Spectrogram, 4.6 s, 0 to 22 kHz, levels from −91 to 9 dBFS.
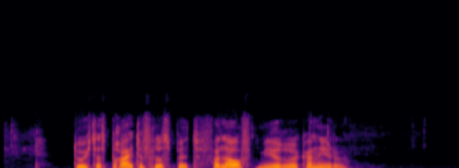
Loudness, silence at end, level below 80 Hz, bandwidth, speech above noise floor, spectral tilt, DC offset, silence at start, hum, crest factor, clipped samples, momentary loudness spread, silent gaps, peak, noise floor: -25 LUFS; 1.15 s; -60 dBFS; 7.2 kHz; 56 dB; -8 dB/octave; under 0.1%; 0.75 s; none; 22 dB; under 0.1%; 10 LU; none; -4 dBFS; -80 dBFS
